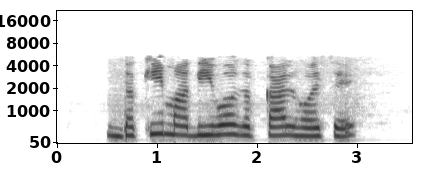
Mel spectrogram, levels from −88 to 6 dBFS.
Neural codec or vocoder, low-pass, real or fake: none; 5.4 kHz; real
